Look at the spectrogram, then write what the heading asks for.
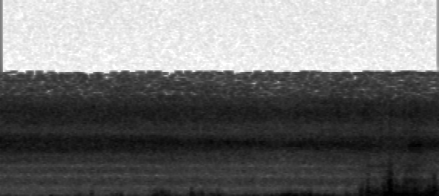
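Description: Wind blows steadily and roughly, buffeting the microphone with low rumbling gusts that grow stronger toward the end, with no voices present.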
